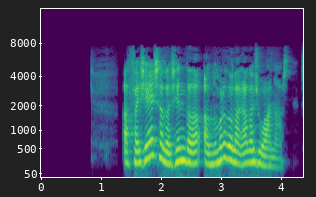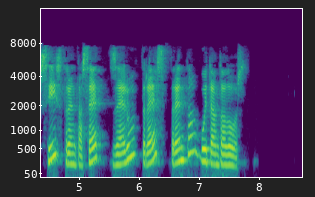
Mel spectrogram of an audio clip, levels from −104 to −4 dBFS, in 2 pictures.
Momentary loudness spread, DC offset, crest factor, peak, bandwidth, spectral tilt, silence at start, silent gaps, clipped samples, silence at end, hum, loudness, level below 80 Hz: 9 LU; under 0.1%; 16 dB; -2 dBFS; 8 kHz; -4 dB/octave; 1.4 s; 4.29-4.33 s; under 0.1%; 1 s; none; -18 LUFS; -64 dBFS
